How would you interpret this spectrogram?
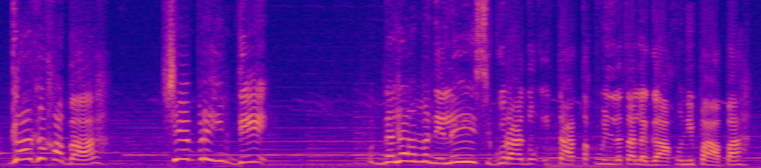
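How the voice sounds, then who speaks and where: A woman's voice: high-pitched, lively intonation, fast, pushed and bright, soft background music. A woman playing an irritable, defiant elder sister and hard-up single mother in a radio drama, scolding and bluntly sarcastic. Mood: sharp, scolding.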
